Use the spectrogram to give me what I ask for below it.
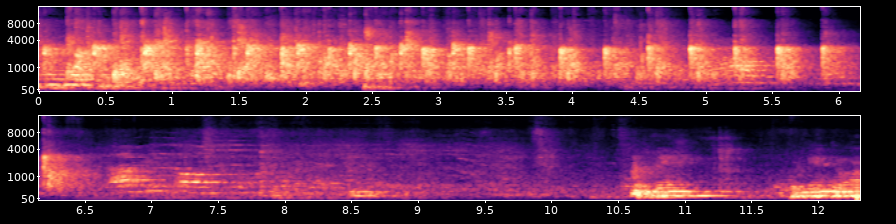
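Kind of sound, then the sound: crowd, audience clapping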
